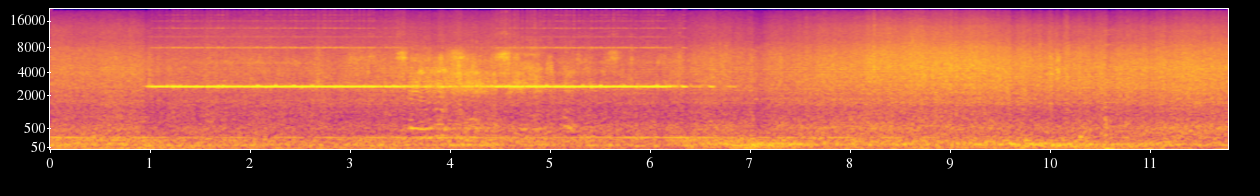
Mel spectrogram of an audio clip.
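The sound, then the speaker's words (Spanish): A metro train ride in Santiago de Chile: a loud, constant rumble of the moving car, with a thin, high whine running through the middle of the ride before fading. “Voy en metro rumbo a una reunión con un cliente”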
